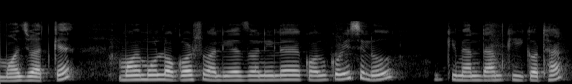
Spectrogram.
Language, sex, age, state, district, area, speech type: Assamese, female, 30-45, Assam, Biswanath, rural, spontaneous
